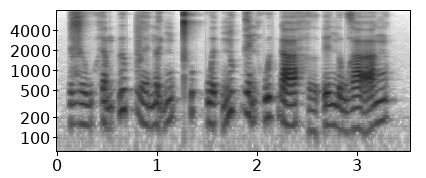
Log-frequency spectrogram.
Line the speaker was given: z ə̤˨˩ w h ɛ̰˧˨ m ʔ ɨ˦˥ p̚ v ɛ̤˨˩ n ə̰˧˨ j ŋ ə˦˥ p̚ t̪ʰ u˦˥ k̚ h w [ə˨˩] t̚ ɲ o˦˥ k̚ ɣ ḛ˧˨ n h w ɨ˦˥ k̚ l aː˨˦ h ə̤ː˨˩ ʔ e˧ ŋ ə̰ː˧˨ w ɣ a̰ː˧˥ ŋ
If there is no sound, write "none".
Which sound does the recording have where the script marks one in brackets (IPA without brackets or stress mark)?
ə˨˩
